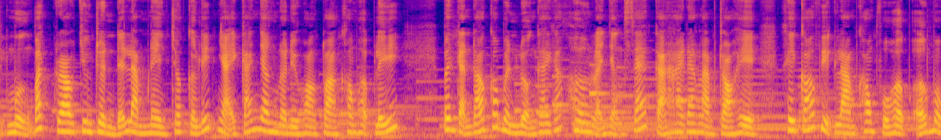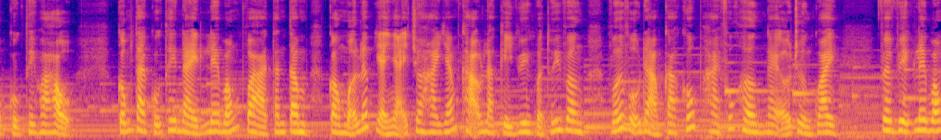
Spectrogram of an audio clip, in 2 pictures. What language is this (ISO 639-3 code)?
vie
